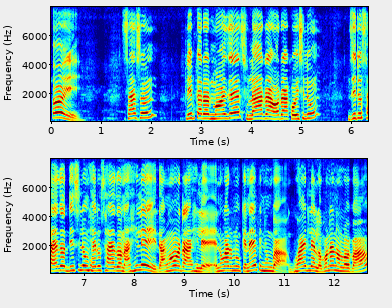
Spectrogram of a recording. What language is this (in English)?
Assamese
